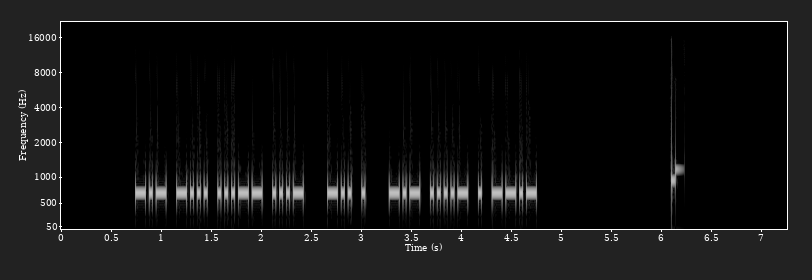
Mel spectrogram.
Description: Morse code, heard as a keyed tone, about 36 wpm, 690 Hz. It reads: KB3V DE K4EQ
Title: USA Callsign DE Callsign - 4 Characters - 35wpm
